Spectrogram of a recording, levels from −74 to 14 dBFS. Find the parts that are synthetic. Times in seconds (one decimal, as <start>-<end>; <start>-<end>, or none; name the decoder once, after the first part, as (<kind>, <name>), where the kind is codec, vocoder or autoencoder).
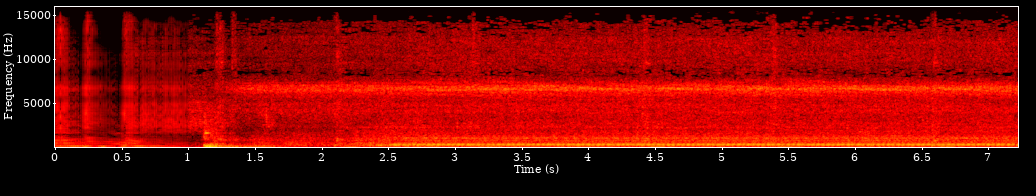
0.0-1.0 (vocoder, BigVGAN v2)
